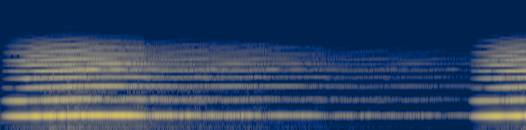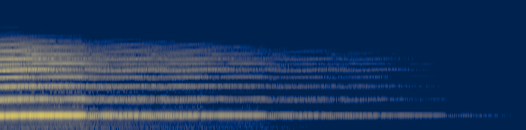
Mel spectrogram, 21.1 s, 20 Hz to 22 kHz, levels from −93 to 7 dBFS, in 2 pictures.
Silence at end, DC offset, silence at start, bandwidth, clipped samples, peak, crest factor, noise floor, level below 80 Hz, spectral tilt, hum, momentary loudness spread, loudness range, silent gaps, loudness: 5.35 s; under 0.1%; 0.05 s; 6 kHz; under 0.1%; -4 dBFS; 16 dB; -88 dBFS; -80 dBFS; -1.5 dB/octave; none; 25 LU; 23 LU; none; -16 LUFS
